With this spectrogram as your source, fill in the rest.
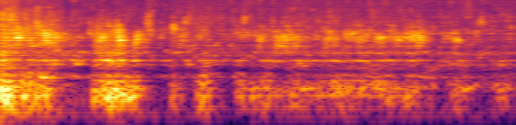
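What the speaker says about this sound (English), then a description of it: "let's go ahead and flush it and see if the flapper valve stays open properly" Toilet with a newly replaced Korky flapper valve flushing, a close rushing gurgle of water draining from the tank into the bowl, surging loudly at first then settling into a steady swirling refill.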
